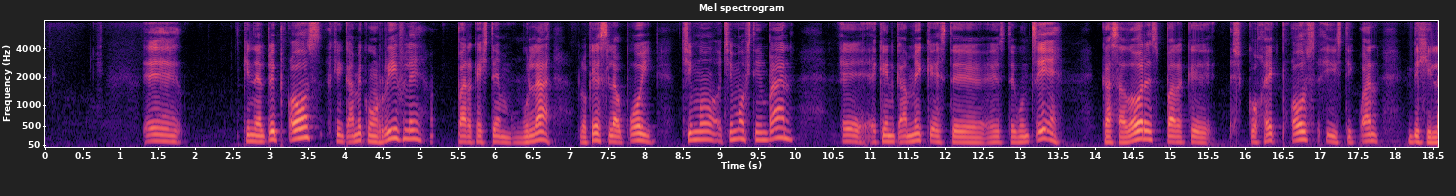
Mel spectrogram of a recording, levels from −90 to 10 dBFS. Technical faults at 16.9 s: resampler restarted on every block

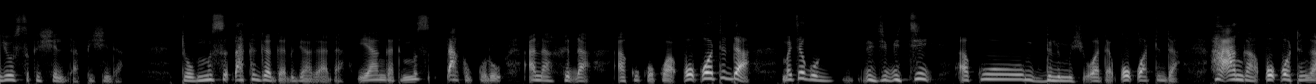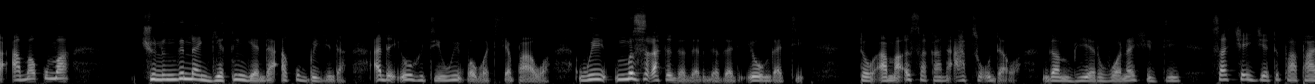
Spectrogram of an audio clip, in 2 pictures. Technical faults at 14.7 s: none

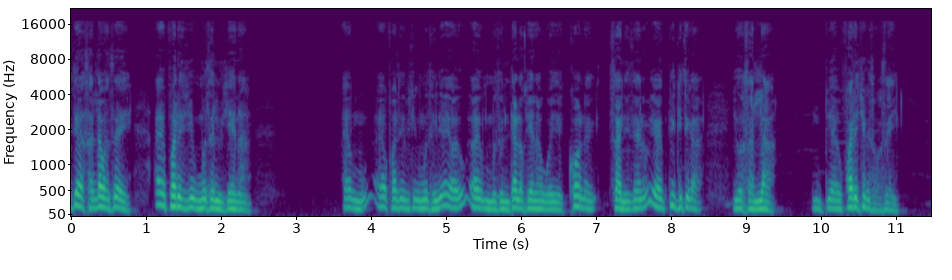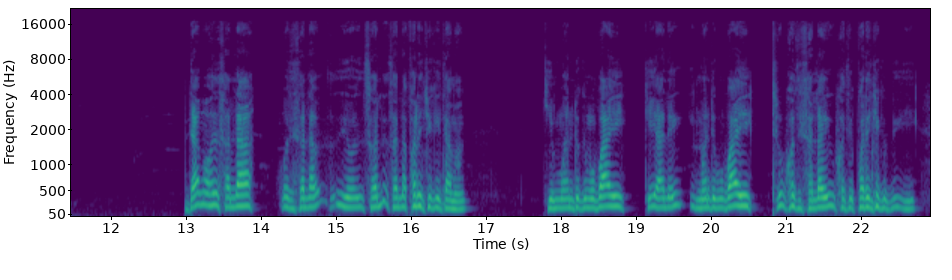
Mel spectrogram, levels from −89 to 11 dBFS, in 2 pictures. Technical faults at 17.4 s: none

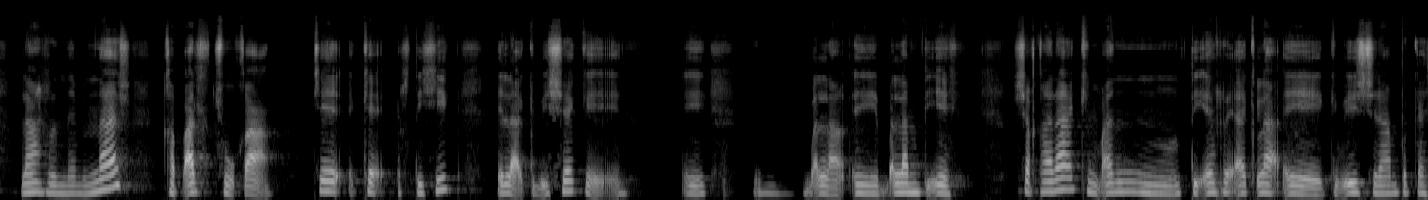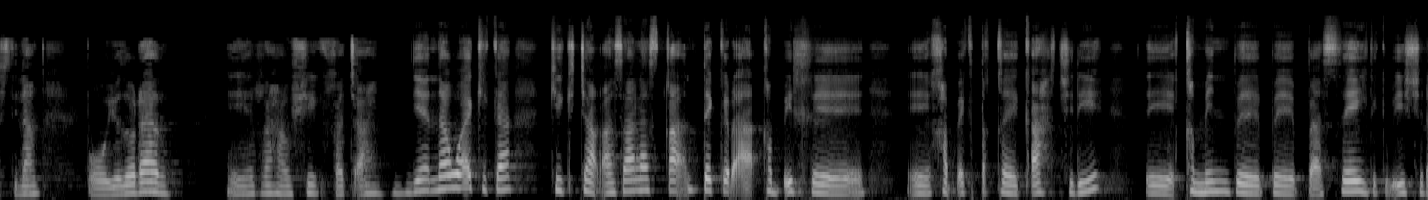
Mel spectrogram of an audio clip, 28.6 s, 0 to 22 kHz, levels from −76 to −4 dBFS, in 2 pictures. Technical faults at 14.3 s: adaptive stream at a lower bitrate

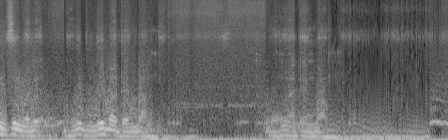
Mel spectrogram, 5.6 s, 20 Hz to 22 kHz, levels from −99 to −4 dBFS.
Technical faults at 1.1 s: stuck bit

